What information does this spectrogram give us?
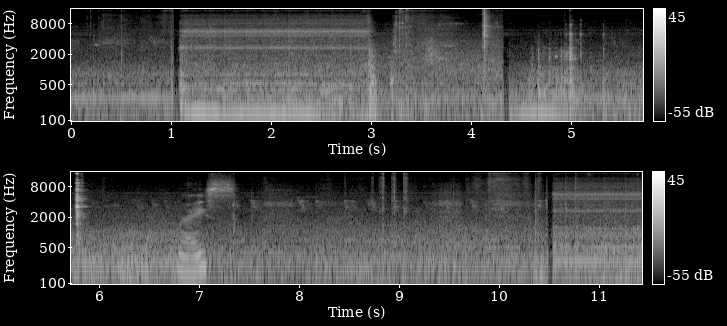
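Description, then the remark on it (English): A sewing machine made specifically for leather whirs in two short bursts, steady and droning, with clicks and mechanical ticks around them while people talk. “It's a really cool sewing machine. It's so leather. It's a leather. It's specifically for leather, yeah.”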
